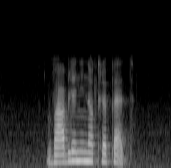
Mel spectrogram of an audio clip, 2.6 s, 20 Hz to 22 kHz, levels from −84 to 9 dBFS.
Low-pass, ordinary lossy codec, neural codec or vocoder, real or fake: 5.4 kHz; none; none; real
